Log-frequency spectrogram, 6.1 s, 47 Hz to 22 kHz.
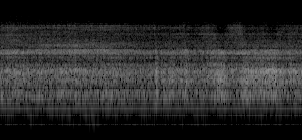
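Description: Hammarlund HQ-100 vacuum-tube communications receiver giving shortwave band noise and static from its speaker while the main tuning knob is turned slowly, with a faint steady low hum underneath.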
